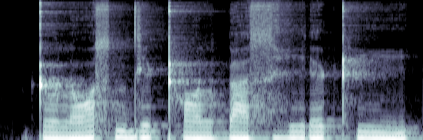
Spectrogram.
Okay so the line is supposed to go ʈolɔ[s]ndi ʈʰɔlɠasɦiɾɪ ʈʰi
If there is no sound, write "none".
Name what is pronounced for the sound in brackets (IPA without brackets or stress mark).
s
